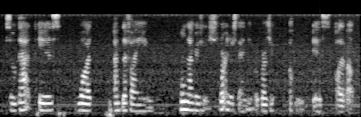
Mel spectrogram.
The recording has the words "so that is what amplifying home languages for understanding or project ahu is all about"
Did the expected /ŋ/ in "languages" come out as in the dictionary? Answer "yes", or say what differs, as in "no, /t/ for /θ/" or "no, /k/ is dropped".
no, /ŋ/ is dropped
